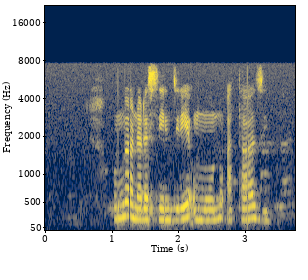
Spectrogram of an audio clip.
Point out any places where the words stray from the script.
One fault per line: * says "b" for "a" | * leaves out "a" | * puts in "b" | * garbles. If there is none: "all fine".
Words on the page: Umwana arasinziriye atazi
* puts in "umuntu"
